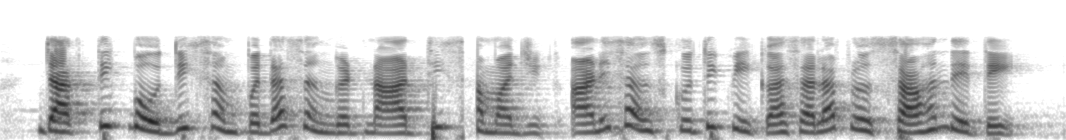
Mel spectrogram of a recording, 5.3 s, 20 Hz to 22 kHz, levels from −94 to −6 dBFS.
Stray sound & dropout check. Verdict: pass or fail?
fail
